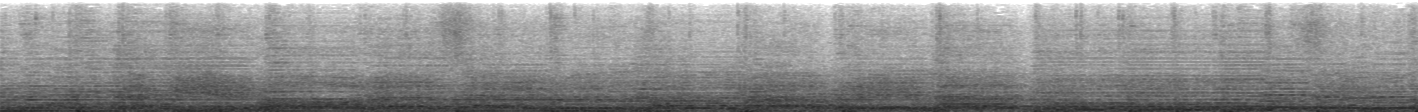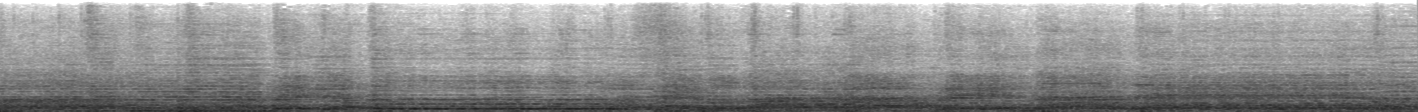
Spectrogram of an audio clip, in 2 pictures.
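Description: A Portuguese men's folk choir singing in chorus, accompanied by plucked acoustic guitars.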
